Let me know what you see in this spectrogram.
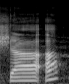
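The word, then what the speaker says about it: شاء: So sha'a, this is pronounced sha'a.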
